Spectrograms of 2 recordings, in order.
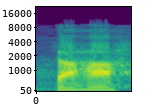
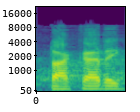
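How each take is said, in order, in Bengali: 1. শব্দটি 'h' ধ্বনি দিয়ে উচ্চারিত হয়। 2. শব্দটি 'k' ধ্বনি দিয়ে উচ্চারিত হয়। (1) "ক বলতে পারে না বরিশালের ভাইয়েরা" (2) "টাকারে কি বলে টাহা"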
